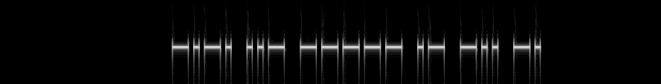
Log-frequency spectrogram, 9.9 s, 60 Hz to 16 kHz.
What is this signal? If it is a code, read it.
Morse code, heard as a keyed tone, about 15 wpm, 700 Hz. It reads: CU0ADN
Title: DXCC-100 Call Signs - 6 Characters - Repeated 3x - 15wpm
